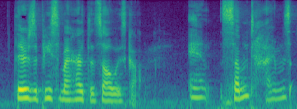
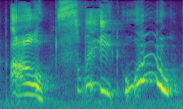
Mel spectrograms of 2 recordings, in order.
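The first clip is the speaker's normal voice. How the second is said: high, loud whoop of joy; excited cheer; 12 semitones higher, 4 dB louder, much slower than usual. Retold or imitated. Wife reliving husband's approval, joyful high whoop. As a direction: cheer like you just won.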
